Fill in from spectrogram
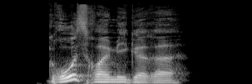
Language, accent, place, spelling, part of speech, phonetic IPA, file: German, Germany, Berlin, großräumigere, adjective, [ˈɡʁoːsˌʁɔɪ̯mɪɡəʁə], De-großräumigere.ogg
- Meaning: inflection of großräumig: 1. strong/mixed nominative/accusative feminine singular comparative degree 2. strong nominative/accusative plural comparative degree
